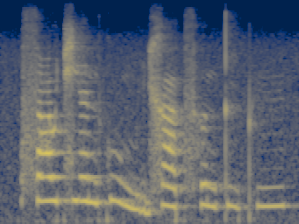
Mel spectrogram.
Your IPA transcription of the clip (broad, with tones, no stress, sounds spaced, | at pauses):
s ɑ˥ ʊ̯ t͡ɕ j ɛ˥˧ n k u˥˩ m ḭ˨˩ x ä˥˧ t͡sʰ ə˥˧ n t̪ i˥˩ pʰ y˥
